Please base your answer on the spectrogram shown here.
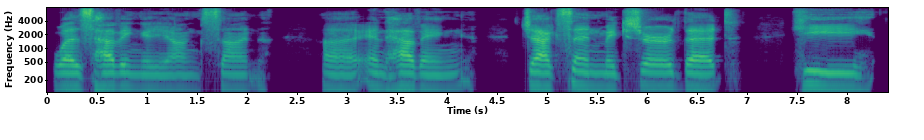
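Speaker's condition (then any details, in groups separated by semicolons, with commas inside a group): Amyotrophic lateral sclerosis; months since diagnosis, on treatment, can't dress self, sometimes needs help brushing teeth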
